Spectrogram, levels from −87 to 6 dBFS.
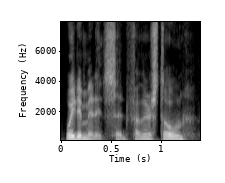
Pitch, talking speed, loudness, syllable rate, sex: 140 Hz, 215 wpm, -20 LUFS, 8.3 syllables/s, male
